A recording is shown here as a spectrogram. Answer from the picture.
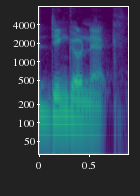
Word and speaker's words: Dingonek: So I looked up the dingo neck. It's spelled DINGONEK.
